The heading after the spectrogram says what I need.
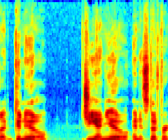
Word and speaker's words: GNU: He made a software based off of Unix and he called it GNU, GNU, and it stood for GNU's not Unix. Yeah. But GNU is the word new. It's an animal.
